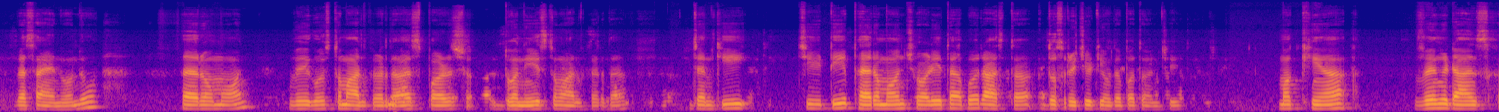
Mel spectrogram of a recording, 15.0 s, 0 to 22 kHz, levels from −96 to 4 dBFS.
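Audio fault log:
0.00–0.35, 2.65–2.86, 3.87–5.05, 5.88–6.80, 7.47–7.73, 9.14–10.47, 11.54–12.16, 13.50–13.57 s: echo leak. A delayed copy of the speech returns about 0.43 s late, lengthening steadily to 0.48 s. It sits roughly 40 to 5 dB below the speech and is loudest at 3.87–5.05 s. This is likely a far-end loudspeaker picked up by that side's microphone and not fully removed by its echo canceller. On a spectrogram, fainter duplicate harmonic patterns trail the speech by that gap; on the waveform, repeated envelopes follow each burst.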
